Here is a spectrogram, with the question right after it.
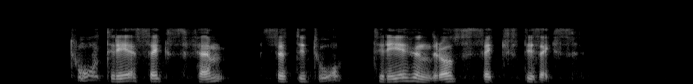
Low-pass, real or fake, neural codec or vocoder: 5.4 kHz; fake; codec, 16 kHz, 4.8 kbps, FACodec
